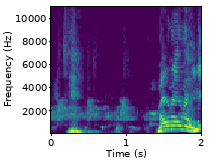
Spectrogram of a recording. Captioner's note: audience laughing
